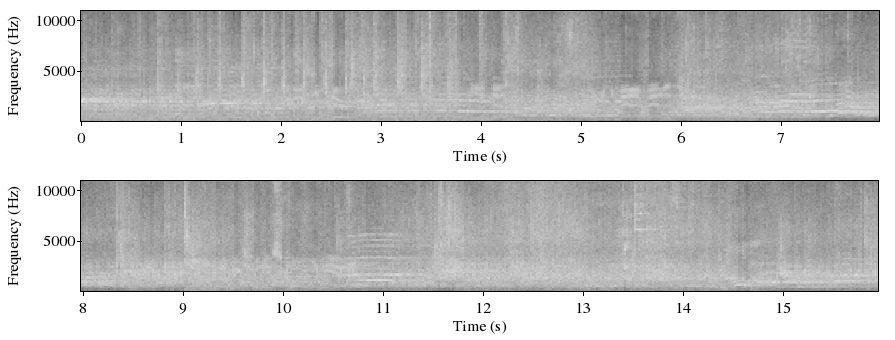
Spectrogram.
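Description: A crowd of spectators chatters and calls out in a large echoing rink.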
